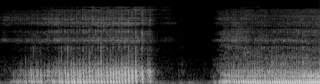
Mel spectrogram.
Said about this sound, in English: here's … snoring at, let's see, 2:34 a.m.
